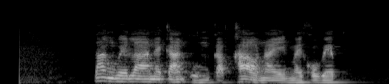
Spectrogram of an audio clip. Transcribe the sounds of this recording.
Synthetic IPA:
t̪a˥˩ŋweː˧laː˧na˧jkaː˧nʔu˨˩mka˨˩p̚kʰaː˥˩wna˧jma˧jkʰoː˧we˦˥p̚

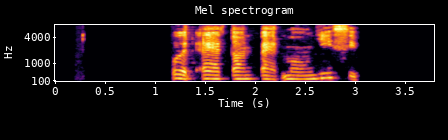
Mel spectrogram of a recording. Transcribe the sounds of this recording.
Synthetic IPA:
pɤː˨˩t̪̚ʔɛː˧t̪ɔː˧npɛː˨˩t̪̚moː˧ŋjiː˥˩si˨˩p̚

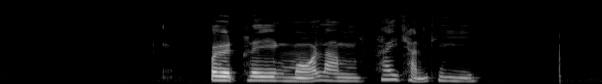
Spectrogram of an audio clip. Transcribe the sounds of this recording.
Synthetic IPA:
pɤː˨˩t̪̚pʰleː˧ŋmɔː˩˦la˧mha˥˩jt͡ɕʰa˦˥nt̪ʰiː˧

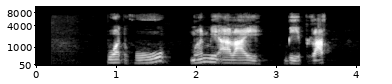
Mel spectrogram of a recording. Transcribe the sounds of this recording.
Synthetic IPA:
pu˨˩ət̪̚huː˩˦ | mɯ˩˦ənmiː˧ʔa˧ɾa˧j | biː˨˩p̚ɾa˦˥t̪̚

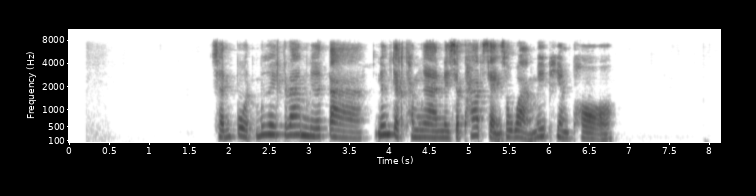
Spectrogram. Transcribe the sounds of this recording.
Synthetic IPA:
t͡ɕʰa˦˥npu˨˩ət̪̚mɯ˥˩əjkɾaː˥˩mnɯ˦˥ɐt̪aː˧nɯ˥˩əŋt͡ɕaː˨˩k̚t̪ʰa˧mŋaː˧nːa˧jsa˧pʰaː˥˩p̚sɛː˩˦ŋsa˧waː˨˩ŋma˥˩jpʰi˧əŋpʰɔː˧

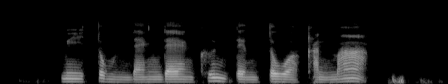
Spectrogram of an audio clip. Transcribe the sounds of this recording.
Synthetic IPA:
miː˧t̪u˨˩mdɛː˧ŋdɛː˧ŋkʰɯ˥˩nt̪e˧mt̪u˧ɐkʰa˧nmaː˥˩k̚

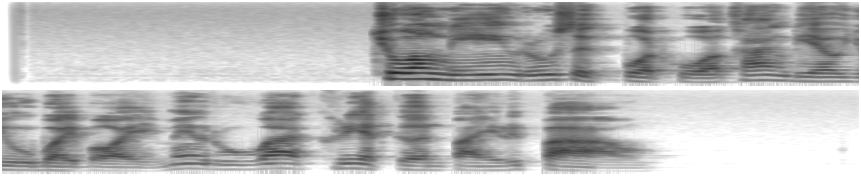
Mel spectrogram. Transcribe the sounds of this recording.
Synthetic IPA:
t͡ɕʰu˥˩əŋniː˦˥ɾuː˦˥sɯ˨˩k̚pu˨˩ət̪̚hu˩˦ɐkʰaː˥˩ŋdi˧əwjuː˨˩bɔ˨˩jbɔ˨˩jma˥˩jɾuː˦˥waː˥˩kʰɾi˥˩ət̪̚kɤː˧npa˧jɾɯ˦˥plaː˨˩w

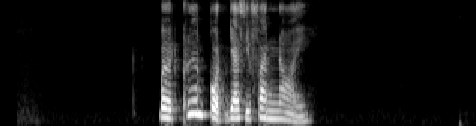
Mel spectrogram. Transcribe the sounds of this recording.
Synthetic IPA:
pɤː˨˩t̪̚kʰɾɯ˥˩əŋko˨˩t̪̚jaː˧si˨˦˥fa˧nːɔ˨˩j

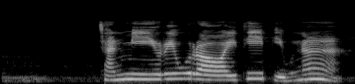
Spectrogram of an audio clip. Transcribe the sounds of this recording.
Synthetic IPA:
t͡ɕʰa˦˥nmiː˧ɾi˦˥wɾɔː˧jt̪ʰiː˥˩pʰi˩˦wnaː˥˩

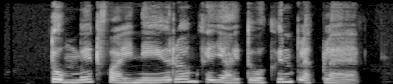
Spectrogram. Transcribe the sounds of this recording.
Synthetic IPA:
t̪u˨˩mːe˦˥t̪̚fa˨˩˦jniː˦˥ɾɤː˥˩mkʰa˧jaː˩˦jt̪u˧ɐkʰɯ˥˩nplɛː˨˩k̚plɛː˨˩k̚

